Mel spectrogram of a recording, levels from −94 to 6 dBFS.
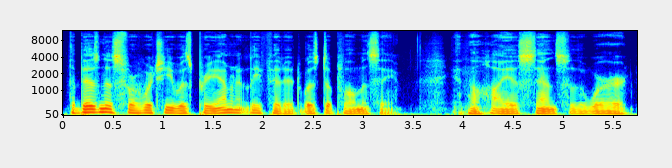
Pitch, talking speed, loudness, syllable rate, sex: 90 Hz, 175 wpm, -19 LUFS, 5.8 syllables/s, male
